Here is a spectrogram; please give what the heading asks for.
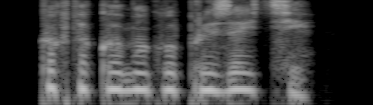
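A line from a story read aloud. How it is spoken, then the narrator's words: Whisper. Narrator (Russian): прошептала я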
